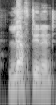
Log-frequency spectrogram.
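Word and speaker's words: lieutenant: यह होता है ल्यूटिनेंट और इसको हम डिलीवर करते हैं लेफ्टिनेंट।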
